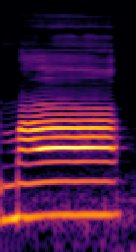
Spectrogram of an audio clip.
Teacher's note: ما، اس کو میم کو آواز کو ہم کھینچیں گے. ما، منہ کو کھول کے بولیں گے، منہ بند کر کے بولیں گے تو میم کی آواز ناک میں چل جائے گی، ناک میں نہیں جانی چاہیے. آگے واو ساکن سے پہلے ہا پہ زبر ہے، واو لین ہے، اس کو بالکل بھی نہیں کھینچنا.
